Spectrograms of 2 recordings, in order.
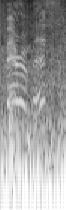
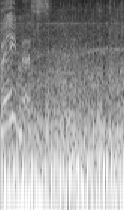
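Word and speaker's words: Beaumaris: But it's not Baramus, or not Bowman. It's Bemis.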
